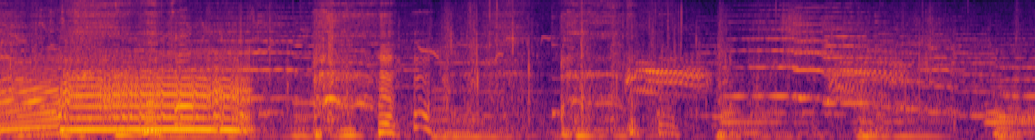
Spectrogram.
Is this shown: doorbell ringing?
no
